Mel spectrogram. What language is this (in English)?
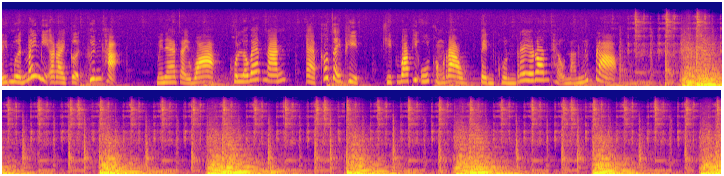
Thai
